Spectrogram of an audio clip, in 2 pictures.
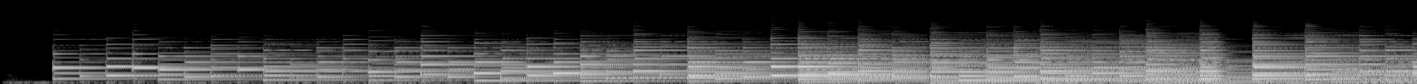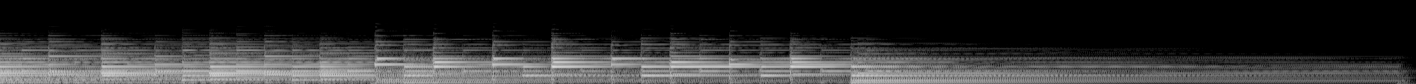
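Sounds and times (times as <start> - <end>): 
piano under lid: 0.0 - 28.3.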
